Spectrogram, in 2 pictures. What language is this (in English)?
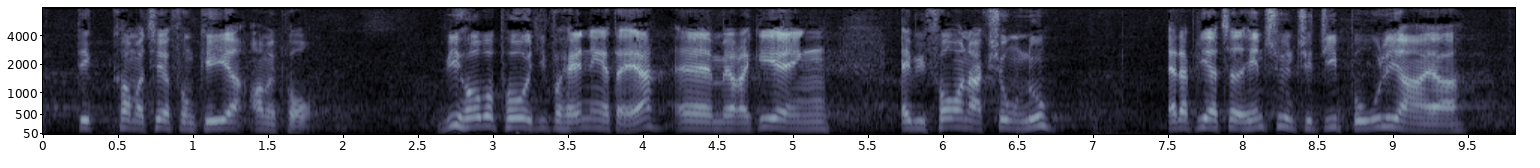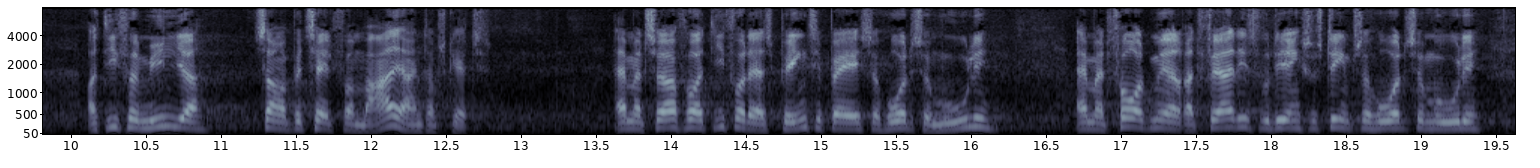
Danish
